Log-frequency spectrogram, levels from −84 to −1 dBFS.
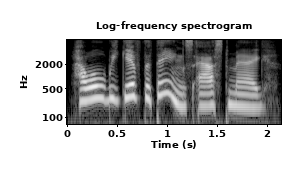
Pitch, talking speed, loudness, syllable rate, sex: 240 Hz, 225 wpm, -18 LUFS, 5.0 syllables/s, female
